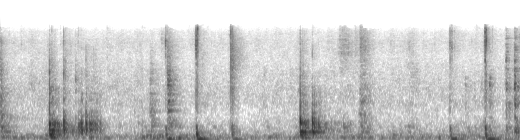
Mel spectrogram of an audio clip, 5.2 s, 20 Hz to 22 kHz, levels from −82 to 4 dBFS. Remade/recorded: recorded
